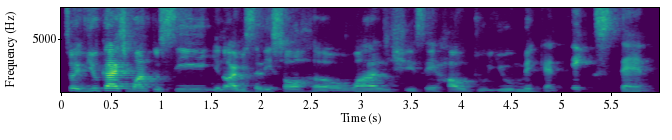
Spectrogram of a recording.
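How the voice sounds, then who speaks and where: A man with a Singaporean accent, a live session host and property adviser, runs a casual live advice stream, speaking conversationally and repetitively and often addressing his viewers directly. His voice is medium-pitched and a bit bright at normal speed, and the recording sounds roomy and echoing.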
